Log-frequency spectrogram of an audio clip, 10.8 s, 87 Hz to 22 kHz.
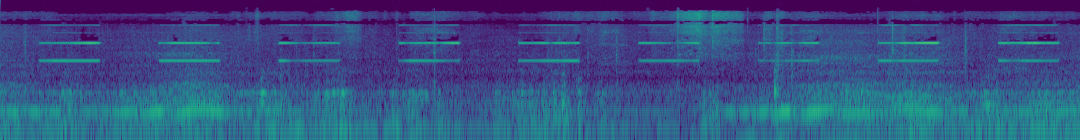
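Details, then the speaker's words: Citroen C1 3-cylinder budget track car, first running again after repair work: engine holds a steady idle and revs cleanly with no knocks or misses, a high chime repeating over it; it sounds good. "that sounds good"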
